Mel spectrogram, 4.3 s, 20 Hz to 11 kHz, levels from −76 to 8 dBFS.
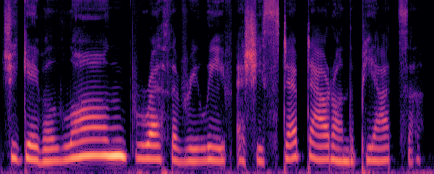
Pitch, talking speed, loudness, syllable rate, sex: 215 Hz, 195 wpm, -16 LUFS, 4.5 syllables/s, female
